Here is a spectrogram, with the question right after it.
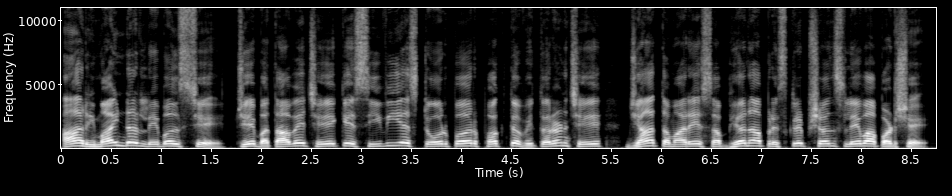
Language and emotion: Gujarati, neutral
